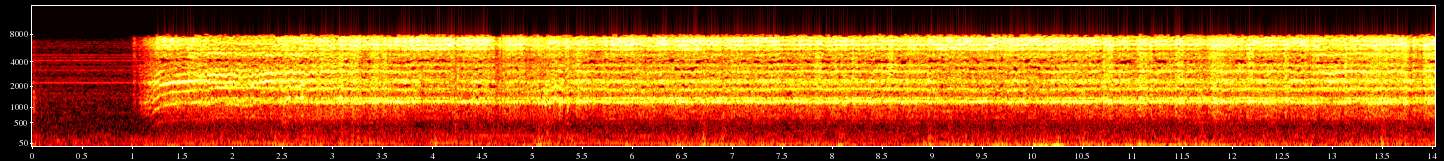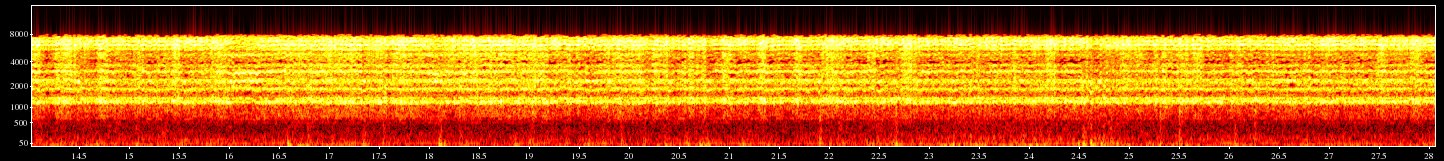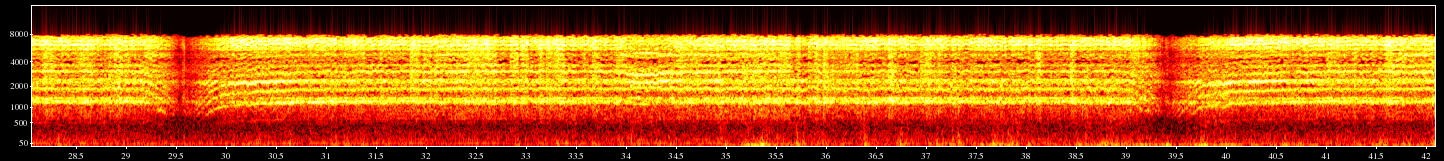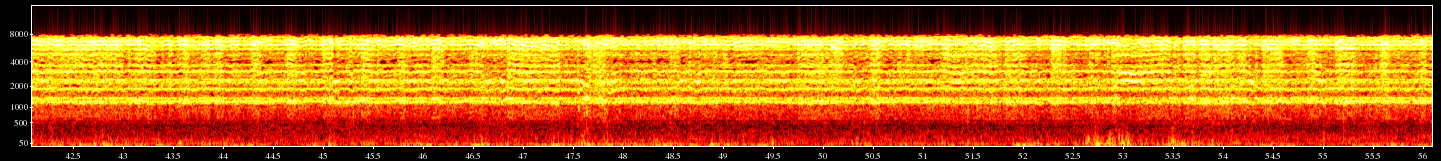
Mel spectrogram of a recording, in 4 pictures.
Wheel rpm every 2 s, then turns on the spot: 50, 160, 160, 160, 160, 160, 160, 160, 160, 160, 160, 160, 160, 160, 130, 150, 160, 160, 160, 120, 150, 160, 160, 160, 160, 160, 160, 160.
none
